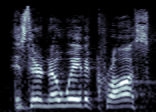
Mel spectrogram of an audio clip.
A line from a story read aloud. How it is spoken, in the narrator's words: Christian called out to them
